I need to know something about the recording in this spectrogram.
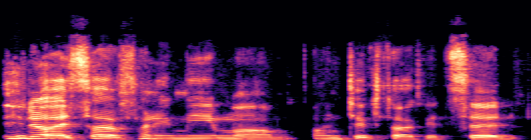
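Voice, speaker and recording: A woman's voice: fairly low pitch, fairly quick, mellow. Chatty Lithuanian-accented woman livestreaming. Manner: chatty, greets viewers, laughs often. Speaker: livestream seller host. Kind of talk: casual livestream chat. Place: home room, sitting on carpet.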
